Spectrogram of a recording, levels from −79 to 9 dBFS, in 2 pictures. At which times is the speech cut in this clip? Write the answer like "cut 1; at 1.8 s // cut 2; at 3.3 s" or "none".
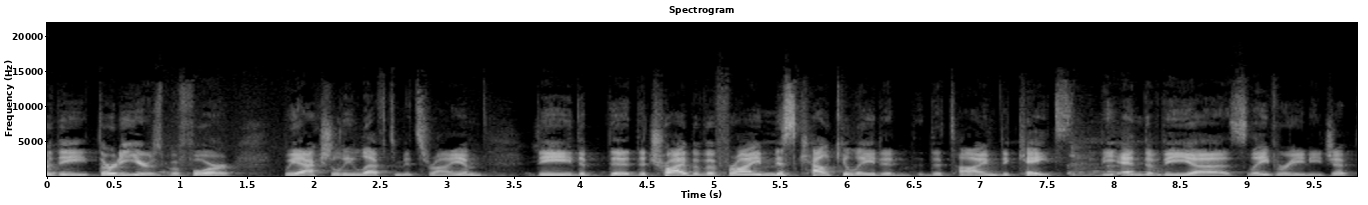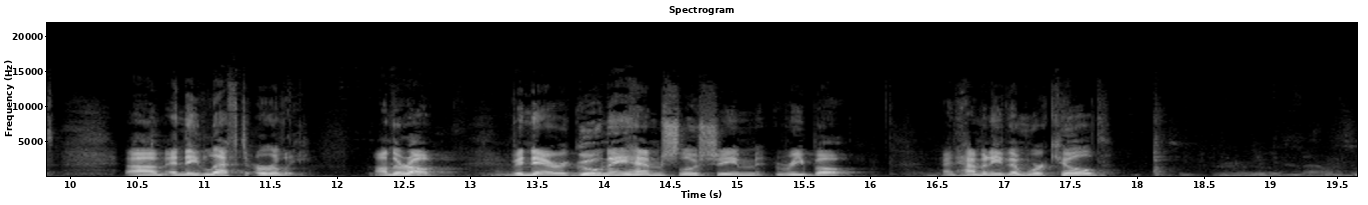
none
